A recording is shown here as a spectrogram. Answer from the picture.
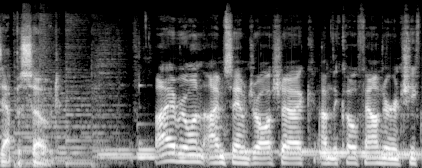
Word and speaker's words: Drauschak: Thanks Sam, for how do you having pronounce me. your last name? Drauschak.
